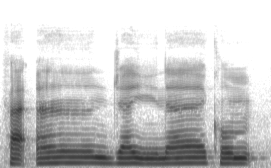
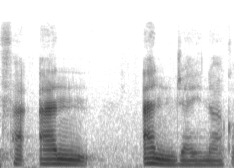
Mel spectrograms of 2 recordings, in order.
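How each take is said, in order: First: The n is hidden and said through the nose. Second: The n is said clearly from the mouth. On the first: The speaker calls it right. "صدا رو میندازیم تو بینی" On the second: The speaker calls it wrong. "نمیگیم"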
